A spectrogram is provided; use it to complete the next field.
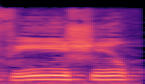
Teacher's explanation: Qalqalah kubra, qalqalah yang besar, lantunan besar lah. Jadi yang saya nak ingatkan, jangan bunyi hamzah, itu je lah.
